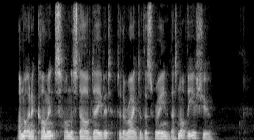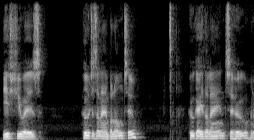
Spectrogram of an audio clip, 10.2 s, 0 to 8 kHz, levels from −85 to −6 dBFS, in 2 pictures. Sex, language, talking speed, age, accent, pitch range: male, English, 210 wpm, 40-59, British, 105-120 Hz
